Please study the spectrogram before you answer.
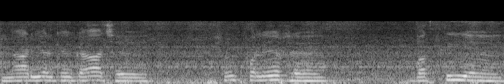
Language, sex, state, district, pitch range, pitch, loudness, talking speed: Hindi, male, Bihar, Patna, 165-190 Hz, 175 Hz, -15 LUFS, 105 wpm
